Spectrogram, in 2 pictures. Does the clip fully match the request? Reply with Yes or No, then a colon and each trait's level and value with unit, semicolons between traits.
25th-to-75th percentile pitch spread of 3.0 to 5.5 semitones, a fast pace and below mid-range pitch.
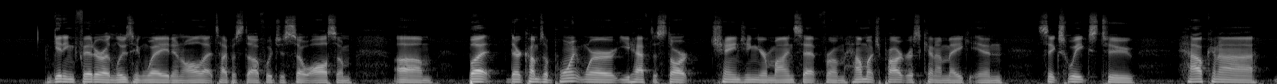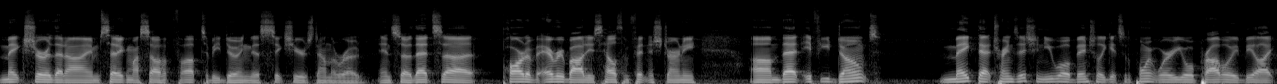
Yes: average, 3.3 semitones; fast, 215 wpm; low, 105 Hz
